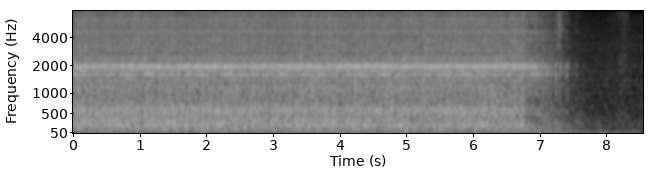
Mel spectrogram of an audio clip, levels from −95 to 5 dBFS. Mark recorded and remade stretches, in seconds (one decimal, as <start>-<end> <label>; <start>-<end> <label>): 0.0-5.5 remade; 5.5-7.3 recorded; 7.3-8.6 remade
